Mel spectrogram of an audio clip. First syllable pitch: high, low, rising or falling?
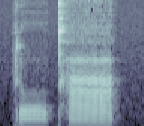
high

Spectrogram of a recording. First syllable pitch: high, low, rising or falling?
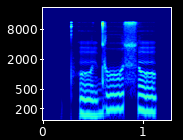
low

